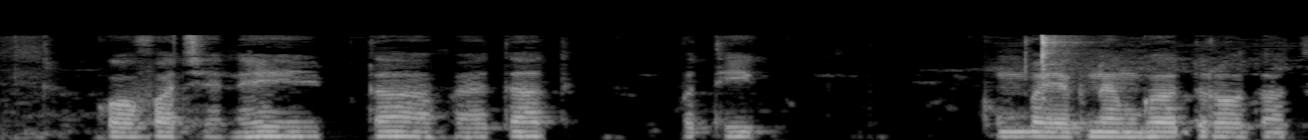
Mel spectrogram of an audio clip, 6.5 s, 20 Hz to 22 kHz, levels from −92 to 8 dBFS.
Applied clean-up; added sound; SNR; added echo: classical method spectral subtraction.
